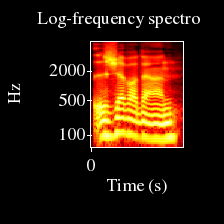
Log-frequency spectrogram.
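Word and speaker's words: Gévaudan: I think it's Jeevodan is how they pronounce it in the game. Jeevon. I don't even think I could say that if I practiced. Well, pron uh practice your French J's okay.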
